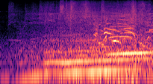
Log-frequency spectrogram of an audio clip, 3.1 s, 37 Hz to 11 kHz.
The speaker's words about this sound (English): As the 4x4s race along the beach, the getaway car advances through the field until eventually it's in the lead.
